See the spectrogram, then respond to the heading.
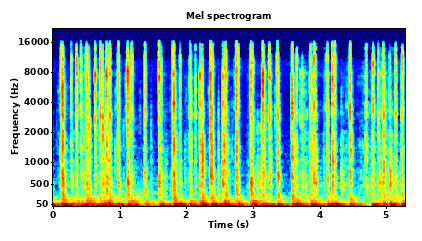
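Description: Long-nailed fingertips tap quickly across the keys of a full-size, hollow-bodied plastic computer keyboard with color-changing backlit keys. The result is a steady stream of short, bright, clicky taps with a low hollow thump beneath each one. Each tap dies away almost instantly.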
